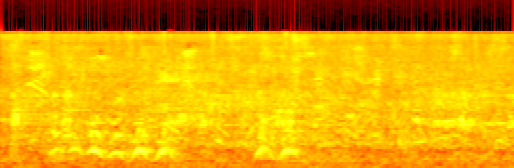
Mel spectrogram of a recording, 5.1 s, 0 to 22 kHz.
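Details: Dogo Canario at the National Dog Show (CAC) in Toruń, 19 August 2007: a quick run of four short, mid-pitched barks, a pause, then two more, over steady indoor crowd chatter.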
